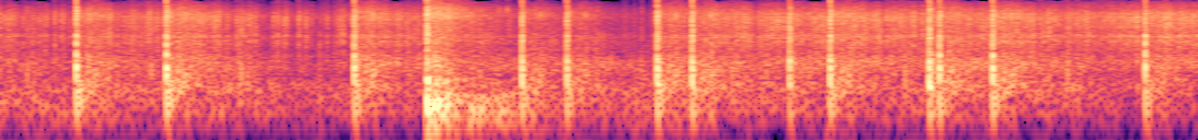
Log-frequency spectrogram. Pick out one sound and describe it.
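Fireworks crackle and sizzle as the sparks fall.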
